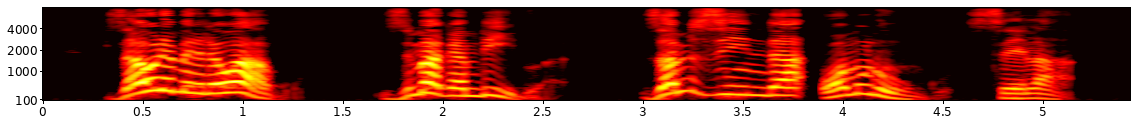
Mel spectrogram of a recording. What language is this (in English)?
Nyanja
